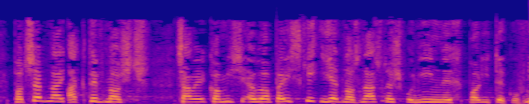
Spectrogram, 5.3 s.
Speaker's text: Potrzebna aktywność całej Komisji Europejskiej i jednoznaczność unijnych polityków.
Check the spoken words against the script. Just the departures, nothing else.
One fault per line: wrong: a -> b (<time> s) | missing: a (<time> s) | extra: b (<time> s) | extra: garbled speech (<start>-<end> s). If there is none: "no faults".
no faults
